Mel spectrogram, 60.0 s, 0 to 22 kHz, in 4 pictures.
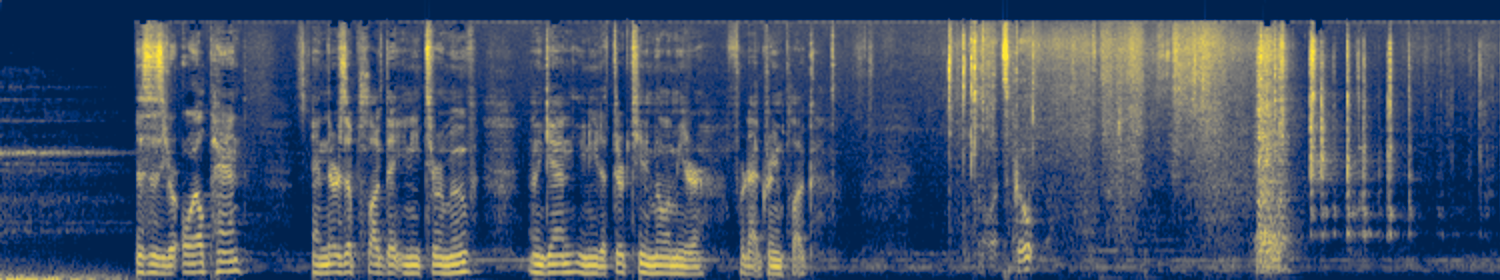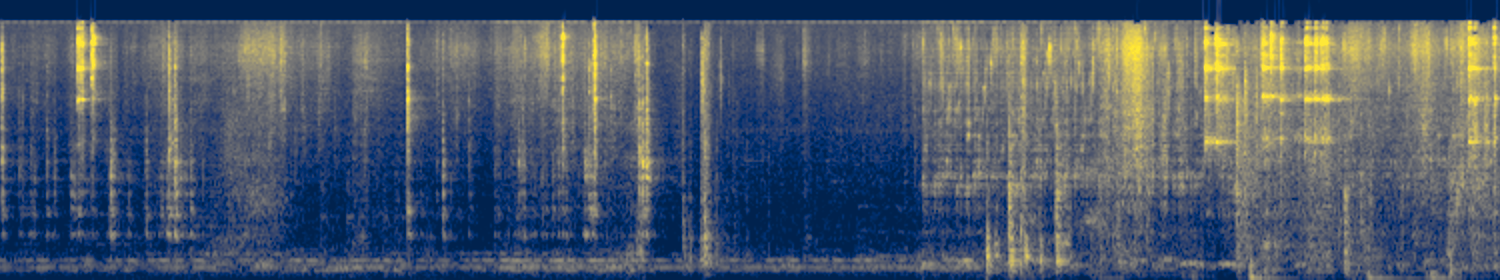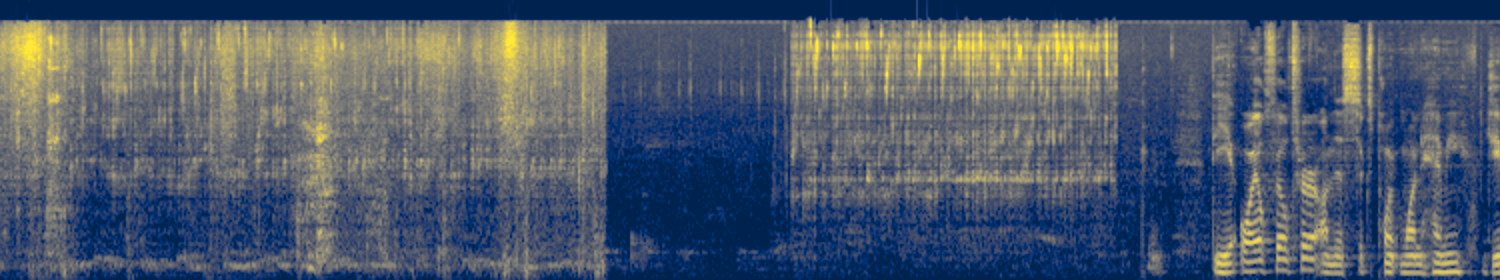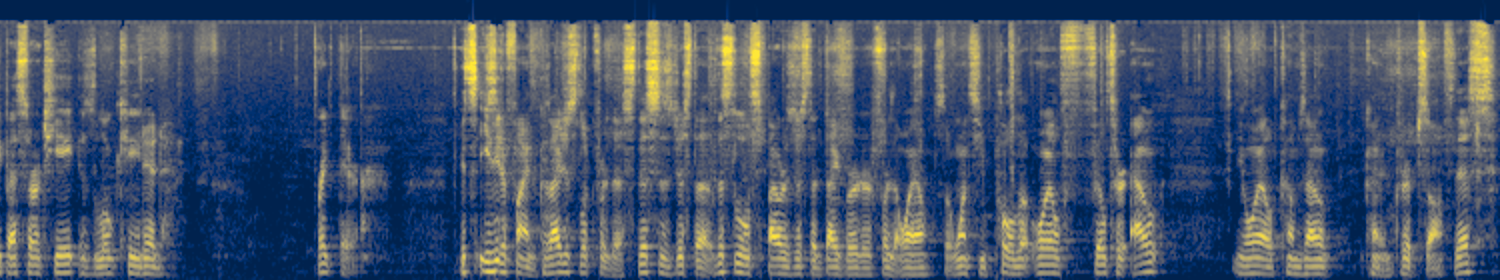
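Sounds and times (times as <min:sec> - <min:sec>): oil pouring into pan: 0:24.2 - 0:27.0, 0:37.7 - 0:41.2.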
